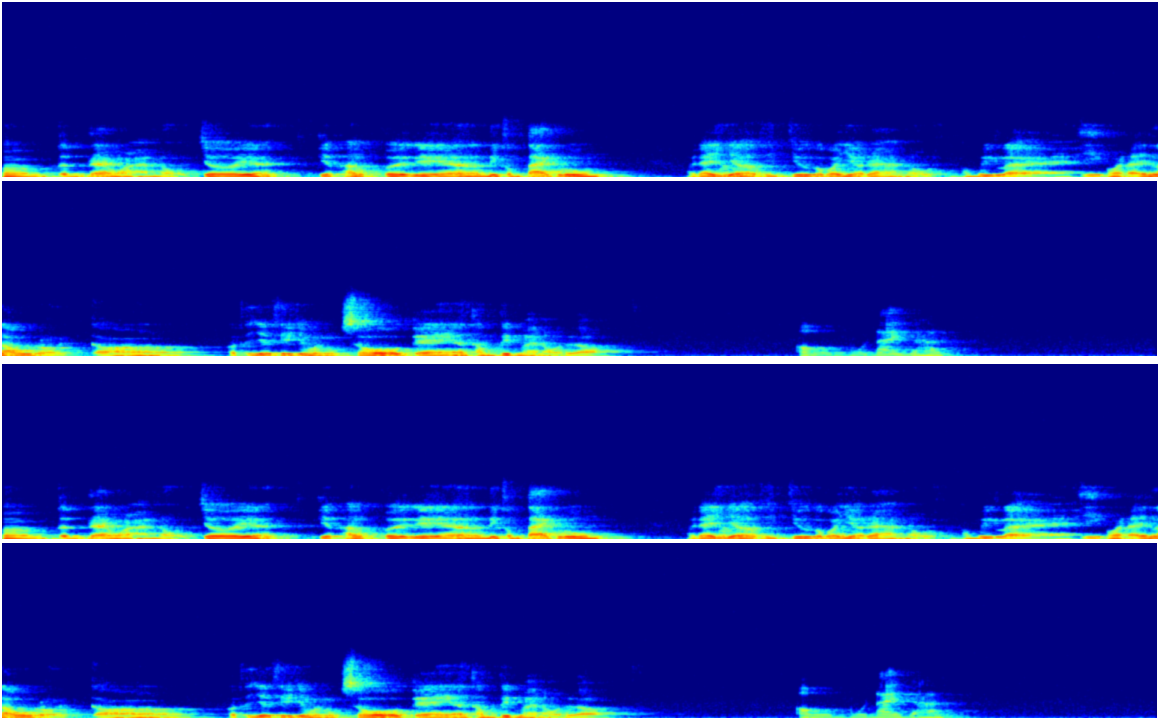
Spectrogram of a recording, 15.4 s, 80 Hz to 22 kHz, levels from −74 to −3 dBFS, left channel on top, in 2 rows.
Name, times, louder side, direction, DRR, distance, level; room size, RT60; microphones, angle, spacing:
voice 1, 0.0-1.8 2.1-4.0 4.6-11.7, equal, 5° right, 5 dB, 0.4 m, -18 dB
voice 2, 4.8-5.1 13.0-14.0, equal, 45° right, 4 dB, 1.3 m, -33 dB
11.5 x 8.3 x 3.3 m, 0.80 s
head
